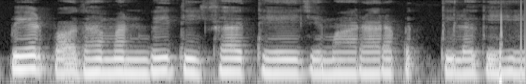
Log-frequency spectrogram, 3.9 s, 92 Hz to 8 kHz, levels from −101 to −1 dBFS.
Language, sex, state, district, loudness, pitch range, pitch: Chhattisgarhi, female, Chhattisgarh, Jashpur, -15 LUFS, 170-180 Hz, 175 Hz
